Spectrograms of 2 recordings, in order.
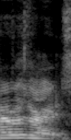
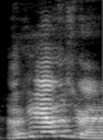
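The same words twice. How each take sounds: First: Said in the usual way. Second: Louder, higher burst of relief; triumphant self-correction; excited realization. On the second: Real, not acted. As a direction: blurt it out as you catch your mistake.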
